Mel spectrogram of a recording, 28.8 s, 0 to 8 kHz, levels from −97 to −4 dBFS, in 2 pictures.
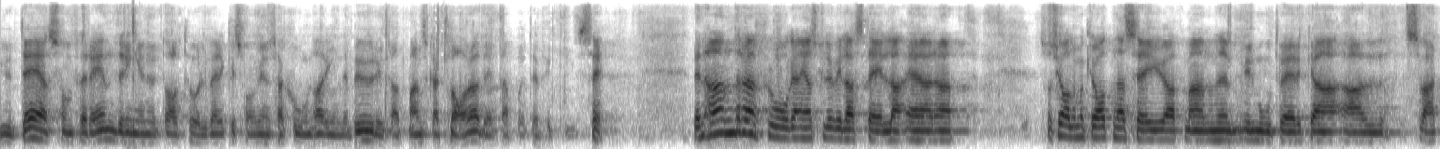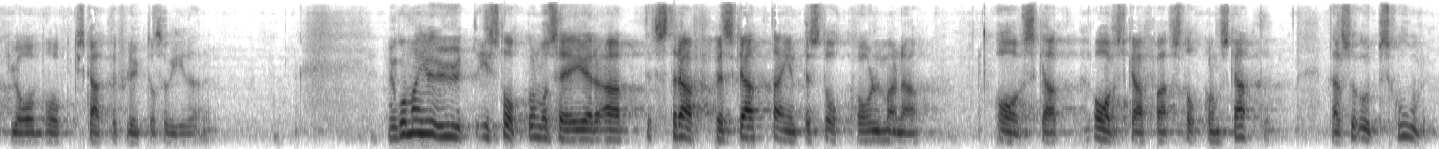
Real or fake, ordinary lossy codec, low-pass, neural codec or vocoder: fake; AAC, 32 kbps; 7.2 kHz; codec, 24 kHz, 6 kbps, HILCodec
